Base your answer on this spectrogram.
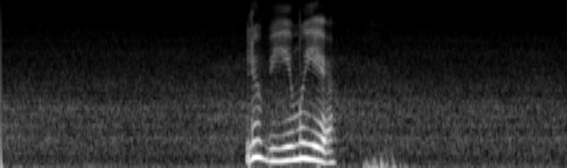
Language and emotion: Russian, positive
